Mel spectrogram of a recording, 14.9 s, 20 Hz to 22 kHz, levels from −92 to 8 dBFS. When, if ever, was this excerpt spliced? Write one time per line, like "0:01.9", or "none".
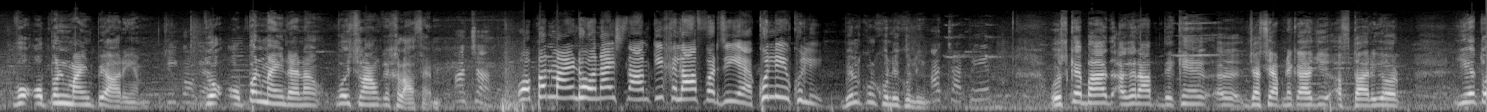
none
